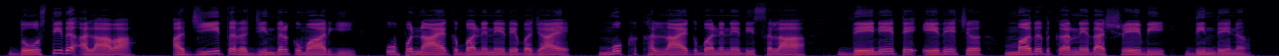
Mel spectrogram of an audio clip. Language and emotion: Dogri, neutral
